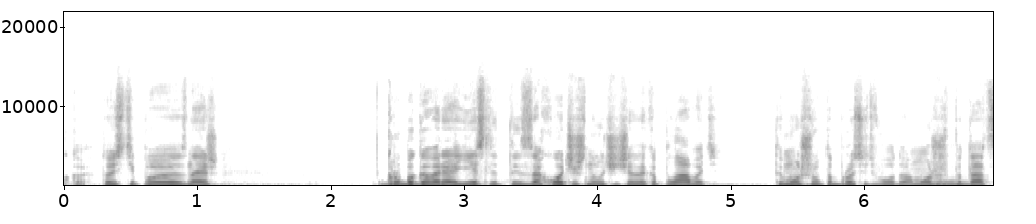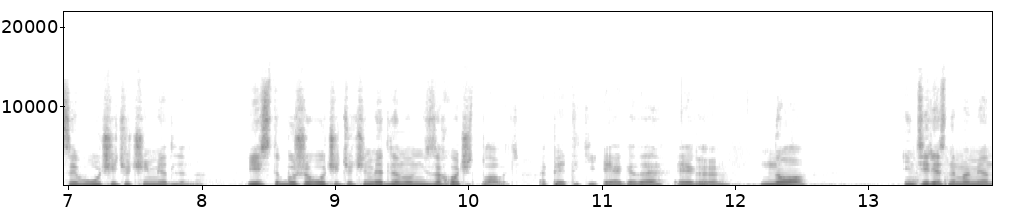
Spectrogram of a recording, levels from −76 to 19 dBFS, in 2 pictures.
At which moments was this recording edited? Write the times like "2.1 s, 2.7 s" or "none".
5.7 s, 10.4 s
